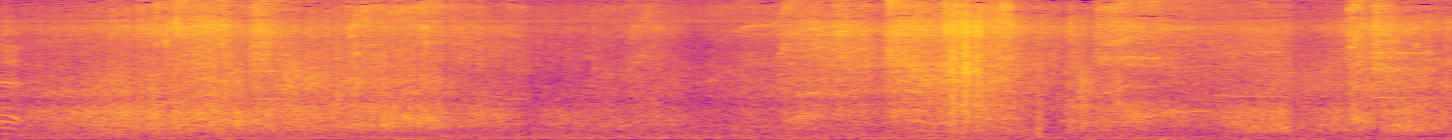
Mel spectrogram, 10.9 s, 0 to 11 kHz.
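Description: A 1/5-scale ARRMA Kraton RC truck with a Hobbywing 5687 brushless motor driving on asphalt: a noisy rush of motor, drivetrain and tyres that surges louder twice, near the start and again past the middle.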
